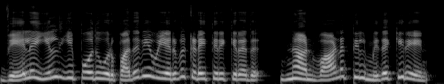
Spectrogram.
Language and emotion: Tamil, happy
